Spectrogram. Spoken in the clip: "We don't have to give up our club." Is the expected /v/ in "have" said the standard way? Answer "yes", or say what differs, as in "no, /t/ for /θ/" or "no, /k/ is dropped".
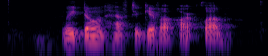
no, /f/ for /v/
